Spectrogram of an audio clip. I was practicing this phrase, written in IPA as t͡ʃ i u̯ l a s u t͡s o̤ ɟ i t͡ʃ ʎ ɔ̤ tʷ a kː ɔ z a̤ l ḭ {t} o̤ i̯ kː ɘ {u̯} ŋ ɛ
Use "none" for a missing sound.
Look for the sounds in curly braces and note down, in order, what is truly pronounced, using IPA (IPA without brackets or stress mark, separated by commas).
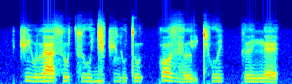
cʰ, i̯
